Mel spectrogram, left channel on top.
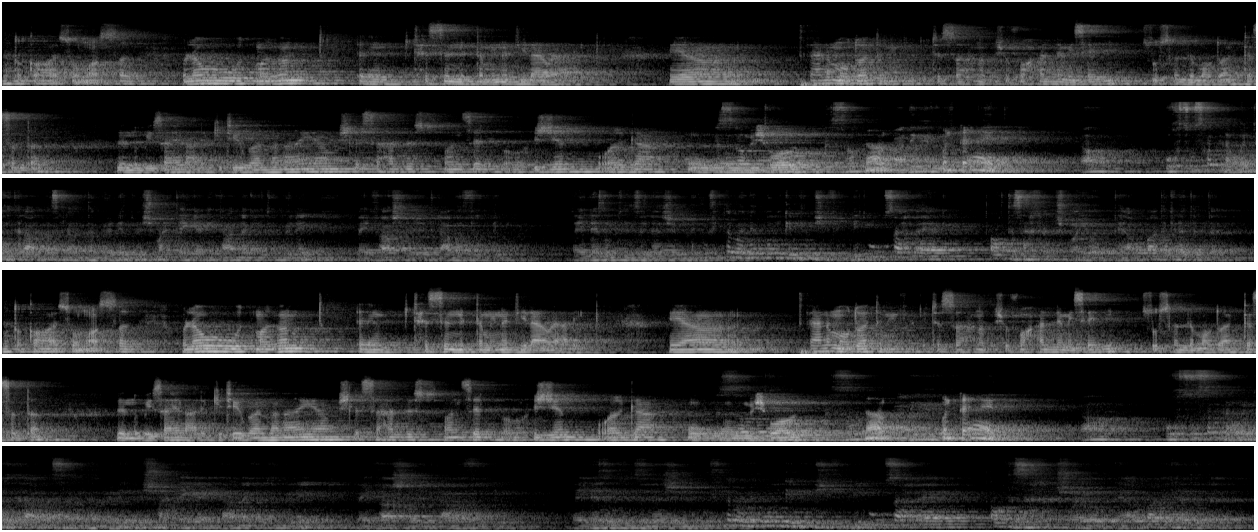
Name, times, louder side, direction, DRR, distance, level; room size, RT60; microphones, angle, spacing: voice 1, 0.0-3.0 3.5-5.8 6.1-7.6 8.0-19.1 19.4-20.5 21.2-21.4 21.9-22.5, right 2 dB, 70° right, 5 dB, 1.1 m, -28 dB
voice 2, 19.7-22.5 23.3-23.6 24.2-30.1 30.8-37.3, left 1 dB, 35° left, -3 dB, 3.1 m, -36 dB
13.0 x 11.0 x 5.5 m, 2.6 s
head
